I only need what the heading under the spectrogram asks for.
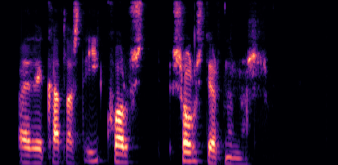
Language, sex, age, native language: Icelandic, male, 30-39, Icelandic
